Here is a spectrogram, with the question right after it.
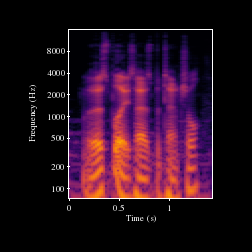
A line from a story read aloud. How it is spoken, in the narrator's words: he grunted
